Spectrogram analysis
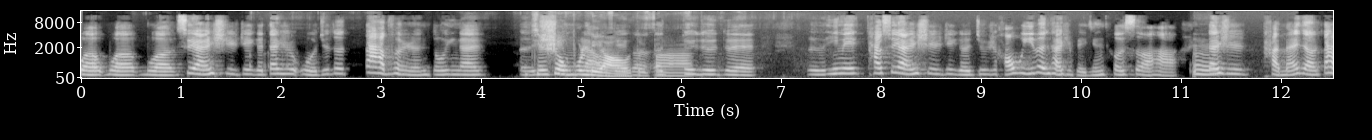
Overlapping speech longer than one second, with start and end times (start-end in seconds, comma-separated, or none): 4.5-6.1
